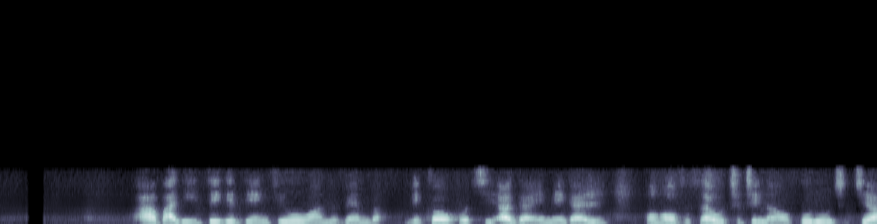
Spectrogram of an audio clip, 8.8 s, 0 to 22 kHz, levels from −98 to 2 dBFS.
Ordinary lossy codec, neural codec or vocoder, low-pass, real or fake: Opus, 64 kbps; codec, 24 kHz, 0.5 kbps, DualCodec; 5.4 kHz; fake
